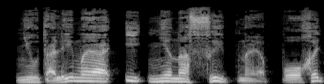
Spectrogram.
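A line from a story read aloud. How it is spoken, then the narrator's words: Plain. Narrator (Russian): сказал он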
